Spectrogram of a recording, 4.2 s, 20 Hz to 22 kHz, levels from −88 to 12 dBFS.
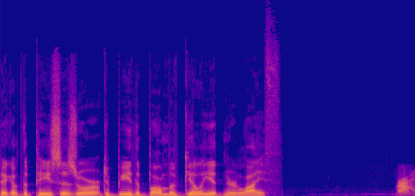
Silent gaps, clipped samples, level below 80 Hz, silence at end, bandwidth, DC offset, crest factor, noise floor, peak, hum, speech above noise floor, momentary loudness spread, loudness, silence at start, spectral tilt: none; under 0.1%; -66 dBFS; 0 s; 17 kHz; under 0.1%; 16 dB; -73 dBFS; -6 dBFS; none; 52 dB; 6 LU; -21 LUFS; 0 s; -6.5 dB/octave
